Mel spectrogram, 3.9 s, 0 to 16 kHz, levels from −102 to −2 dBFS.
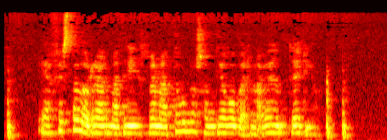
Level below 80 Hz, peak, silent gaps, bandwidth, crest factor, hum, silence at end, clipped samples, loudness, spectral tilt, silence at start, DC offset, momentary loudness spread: -54 dBFS; -4 dBFS; none; 11.5 kHz; 16 dB; none; 0.35 s; under 0.1%; -21 LUFS; -5 dB/octave; 0.05 s; under 0.1%; 13 LU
